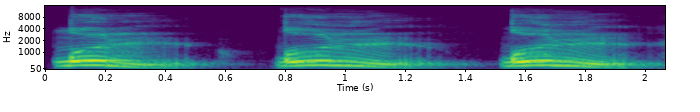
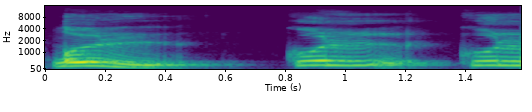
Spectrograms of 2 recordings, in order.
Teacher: ज़बान का आखिरी हिस्सा को ऊपर सटा के बोलने का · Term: बड़ी काफ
